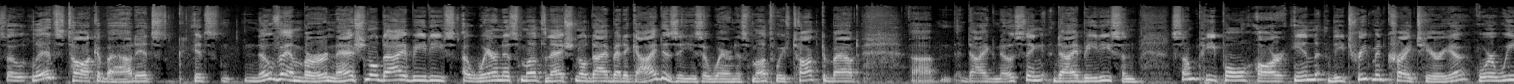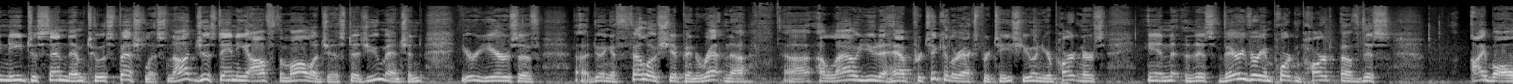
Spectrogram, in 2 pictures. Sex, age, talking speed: male, 50-69, 155 wpm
